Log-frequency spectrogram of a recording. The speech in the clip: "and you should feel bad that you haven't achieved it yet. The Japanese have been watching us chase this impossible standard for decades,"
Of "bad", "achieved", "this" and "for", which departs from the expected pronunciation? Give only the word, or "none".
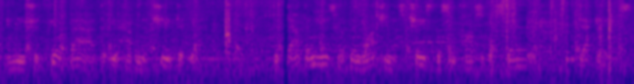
none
